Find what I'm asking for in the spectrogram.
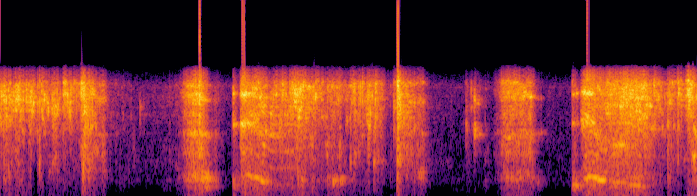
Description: me being sick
